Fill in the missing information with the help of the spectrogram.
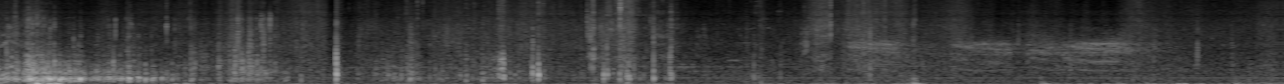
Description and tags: A shooter rustling shell cartridges in bag and taking side-by-side out of it's sleeve ready for the shoot to begin.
